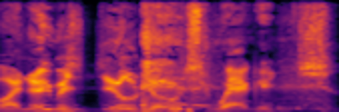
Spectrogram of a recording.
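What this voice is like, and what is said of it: Fantasy character voice, Lord of the Rings-like. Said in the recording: “are you doing a voice that's like Lord of the Rings”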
